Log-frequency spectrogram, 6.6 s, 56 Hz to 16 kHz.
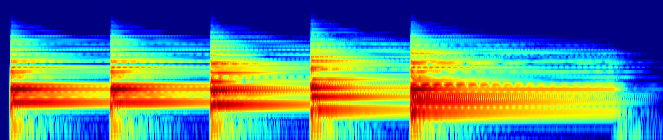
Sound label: authentic I IV V, 16 edo; 16 edo theory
